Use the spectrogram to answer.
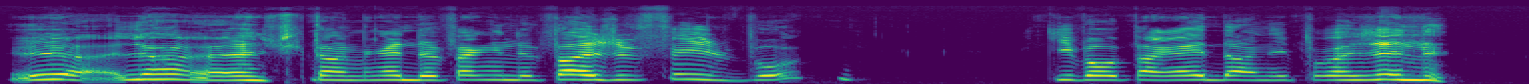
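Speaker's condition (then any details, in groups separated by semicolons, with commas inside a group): Cerebral palsy; age 31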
